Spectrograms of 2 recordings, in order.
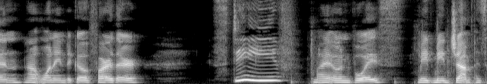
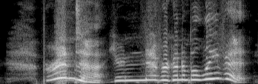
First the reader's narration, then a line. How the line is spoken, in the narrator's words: he exclaimed enthusiastically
